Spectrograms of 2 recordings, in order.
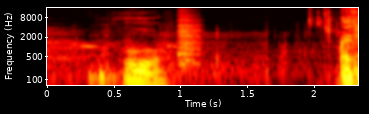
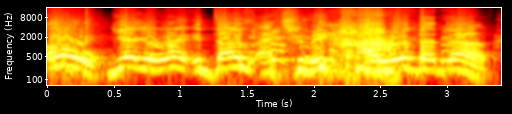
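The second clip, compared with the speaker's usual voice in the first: laughing; 8 semitones higher, 9 dB louder than usual. Real, not acted. Laughs, realises quest counts.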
